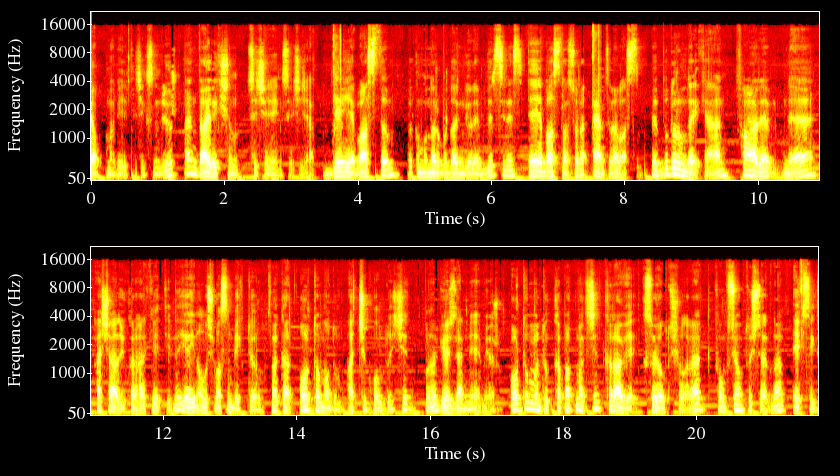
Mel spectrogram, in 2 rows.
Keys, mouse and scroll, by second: 3.4 d, 7.3 Return, 21.3 F8.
